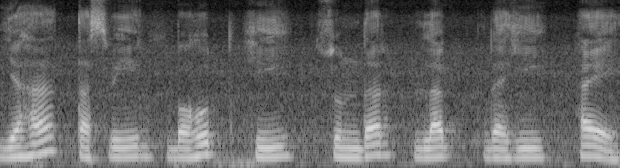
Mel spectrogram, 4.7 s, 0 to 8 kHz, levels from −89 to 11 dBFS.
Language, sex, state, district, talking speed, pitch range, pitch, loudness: Hindi, female, Madhya Pradesh, Dhar, 105 wpm, 125-140 Hz, 130 Hz, -15 LUFS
